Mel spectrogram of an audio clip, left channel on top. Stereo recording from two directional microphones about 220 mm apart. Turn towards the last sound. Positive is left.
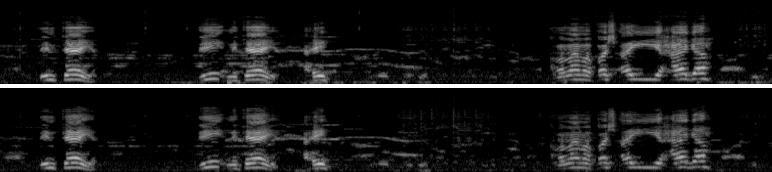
turn(degrees=40)  # may be behind; listen again after turning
